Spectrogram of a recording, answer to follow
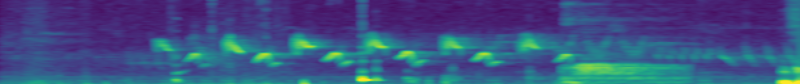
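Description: A small bird singing a quick series of short, high chirps that each slide down in pitch, starting about a second in and lasting about two seconds. A brief soft rustle follows near the end.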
